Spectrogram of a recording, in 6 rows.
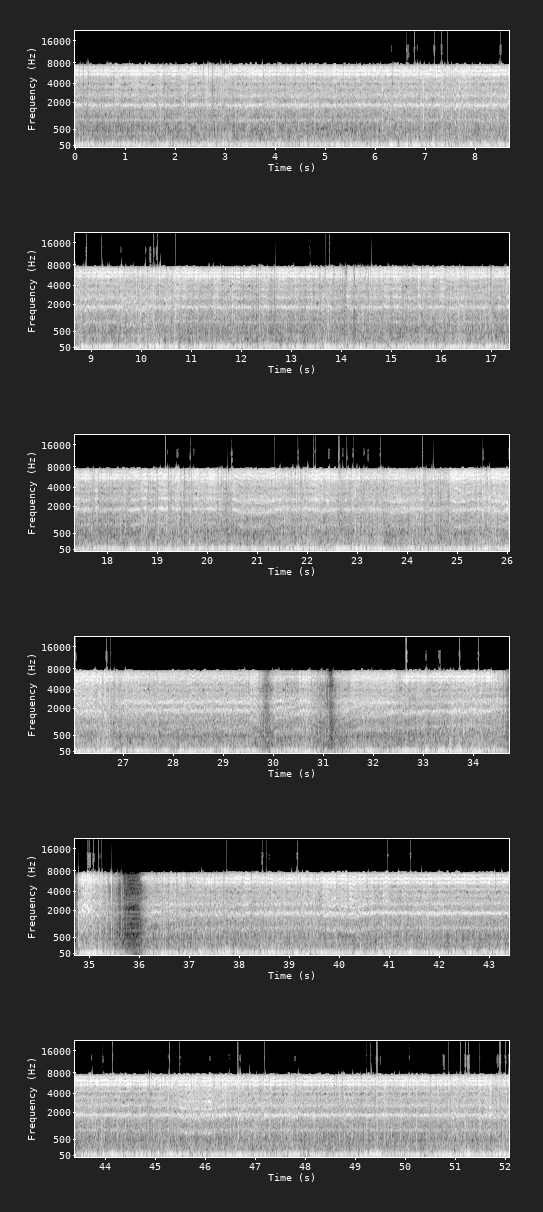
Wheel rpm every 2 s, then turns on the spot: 230, 230, 230, 230, 230, 230, 230, 230, 230, 230, 230, 230, 230, 200, 190, 120, 210, 150, 130, 230, 230, 230, 230, 220, 240, 230.
30-32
